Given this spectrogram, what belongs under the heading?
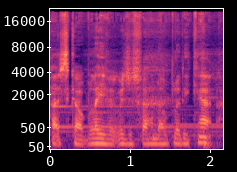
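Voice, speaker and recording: A woman's voice: extremely low pitch, level tone, fast talker, over loud music, rough recording. A woman vlogging her camper van build in a cheerful, chatty way, with some mild swearing, outdoors in a village. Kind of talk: casual vlog chat.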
